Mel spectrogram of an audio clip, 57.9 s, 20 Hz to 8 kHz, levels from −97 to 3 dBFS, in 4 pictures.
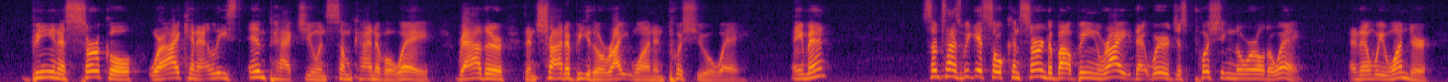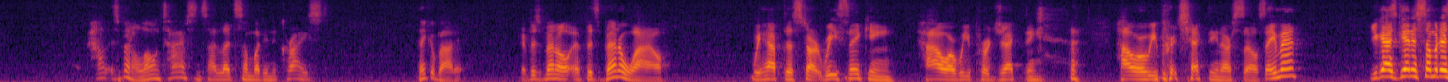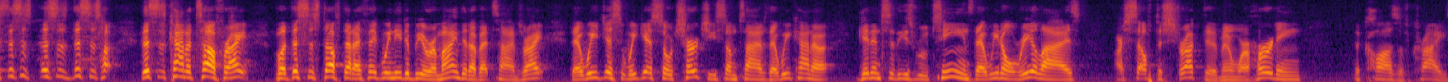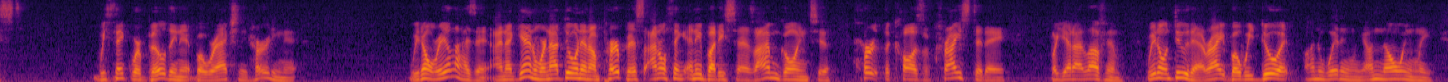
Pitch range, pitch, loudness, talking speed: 120-180 Hz, 145 Hz, -26 LUFS, 210 wpm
